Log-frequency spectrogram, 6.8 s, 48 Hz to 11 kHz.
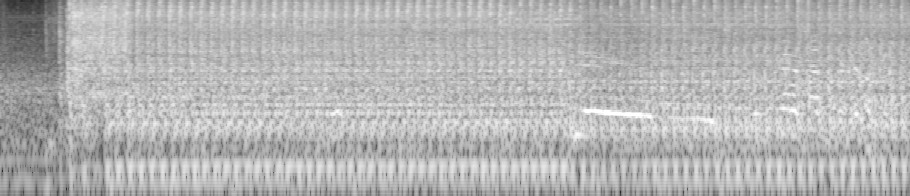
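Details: Single-cylinder Suzuki DR250SH, about 30 years old, under restoration, fires up and settles into a steady, even thumping idle with a smooth note after two holes in the exhaust were sealed with cable ties; leak fixed.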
